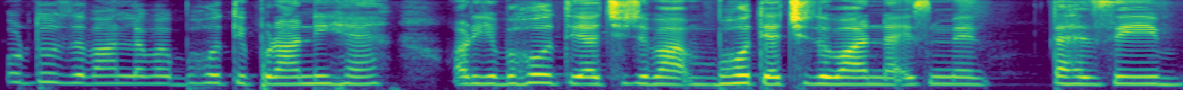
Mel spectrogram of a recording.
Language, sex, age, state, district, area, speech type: Urdu, female, 18-30, Bihar, Khagaria, rural, spontaneous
